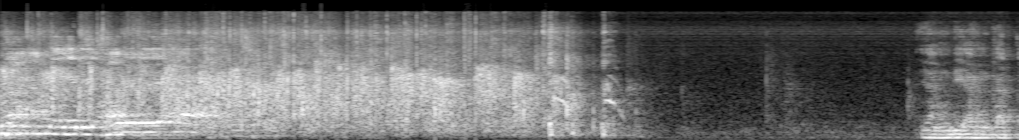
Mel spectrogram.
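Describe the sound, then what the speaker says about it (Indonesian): A church congregation at a fasting prayer session on Mount Salak in Bogor breaks into loud, dense applause that fades out, leaving near silence before noise resumes at the end. "Berikan tepuk tangan bagi dia."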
